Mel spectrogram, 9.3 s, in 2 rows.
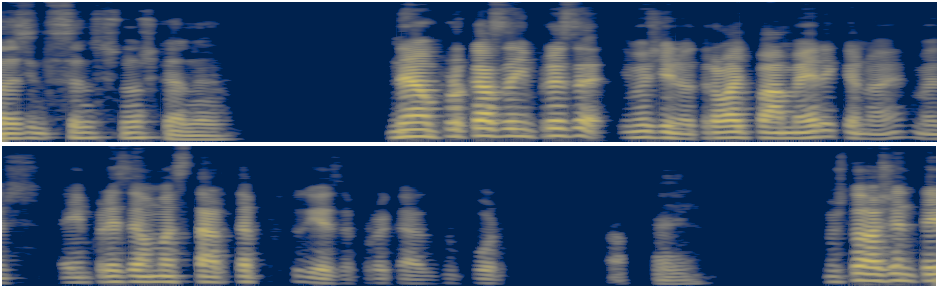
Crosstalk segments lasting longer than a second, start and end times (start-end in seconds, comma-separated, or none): none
